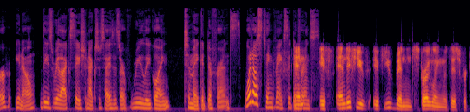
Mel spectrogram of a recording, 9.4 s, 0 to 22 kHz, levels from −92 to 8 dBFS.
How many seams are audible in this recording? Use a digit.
2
